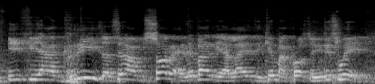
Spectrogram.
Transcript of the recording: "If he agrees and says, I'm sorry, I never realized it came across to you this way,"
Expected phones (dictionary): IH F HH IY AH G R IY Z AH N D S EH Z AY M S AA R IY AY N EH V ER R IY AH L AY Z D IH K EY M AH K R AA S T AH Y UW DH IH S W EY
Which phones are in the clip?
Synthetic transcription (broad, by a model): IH F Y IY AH G R IY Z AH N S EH AY M S AA R IY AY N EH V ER R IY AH L AY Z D IH K EY M AH K R AA S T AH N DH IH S W EY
